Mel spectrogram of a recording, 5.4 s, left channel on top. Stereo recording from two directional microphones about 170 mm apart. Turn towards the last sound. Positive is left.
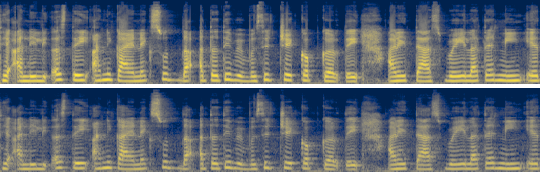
turn(degrees=35)  # may be behind; listen again after turning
